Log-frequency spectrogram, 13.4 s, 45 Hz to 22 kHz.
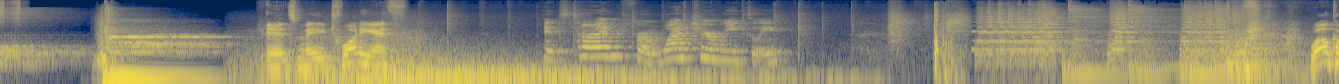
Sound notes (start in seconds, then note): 1.4 logo pop; 9.7 dramatic music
